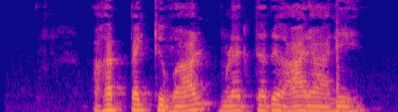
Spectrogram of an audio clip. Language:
Tamil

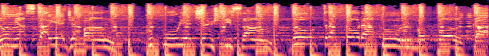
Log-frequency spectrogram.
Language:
Polish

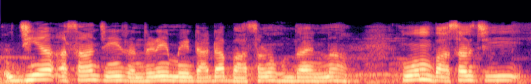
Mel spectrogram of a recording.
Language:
Sindhi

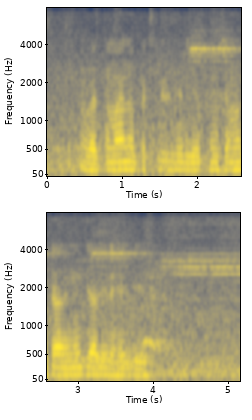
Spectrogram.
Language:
Hindi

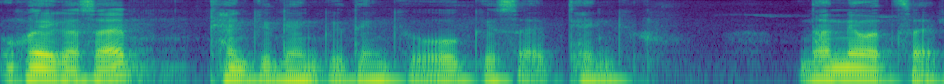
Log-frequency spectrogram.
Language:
Marathi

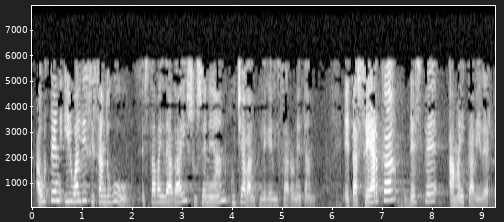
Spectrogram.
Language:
Basque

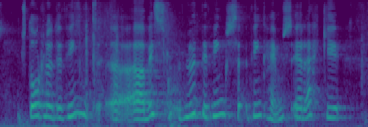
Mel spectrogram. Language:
Icelandic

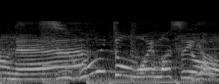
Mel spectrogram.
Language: Japanese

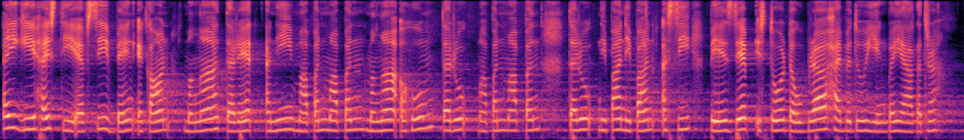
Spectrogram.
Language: Manipuri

